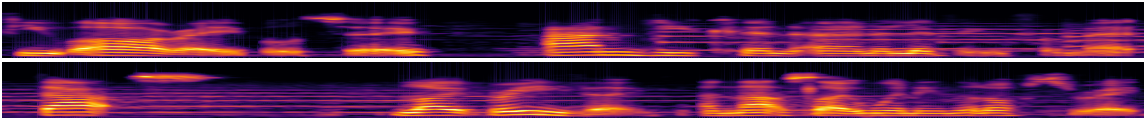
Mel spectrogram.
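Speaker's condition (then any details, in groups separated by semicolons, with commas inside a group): No condition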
